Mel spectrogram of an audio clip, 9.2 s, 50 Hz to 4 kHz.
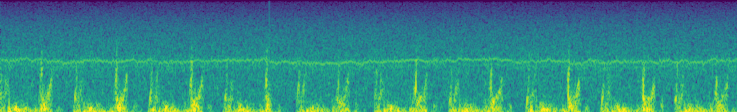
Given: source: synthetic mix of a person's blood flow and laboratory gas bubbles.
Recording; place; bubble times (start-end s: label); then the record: Doppler ultrasound of blood flow; precordium
no bubbles
From the record:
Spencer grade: 0 (complete lack of bubble signals)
